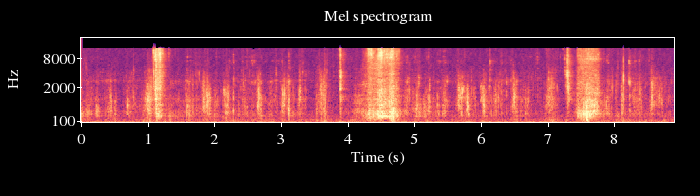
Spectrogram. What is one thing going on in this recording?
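A young woman slurps noodles loudly, close to the microphone.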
